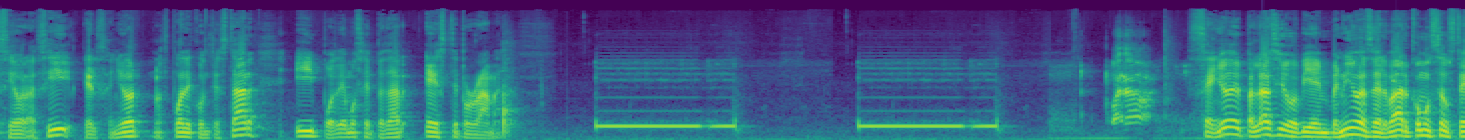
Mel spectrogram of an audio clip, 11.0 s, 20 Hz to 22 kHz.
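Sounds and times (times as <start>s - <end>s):
speech: 0.0s - 4.0s, 8.4s - 10.9s
telephone ringing tones of a redialed call: 4.4s - 5.6s, 6.4s - 7.6s.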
